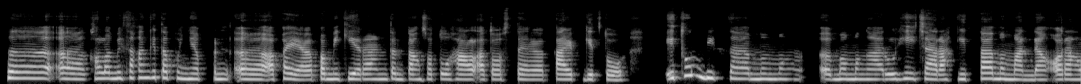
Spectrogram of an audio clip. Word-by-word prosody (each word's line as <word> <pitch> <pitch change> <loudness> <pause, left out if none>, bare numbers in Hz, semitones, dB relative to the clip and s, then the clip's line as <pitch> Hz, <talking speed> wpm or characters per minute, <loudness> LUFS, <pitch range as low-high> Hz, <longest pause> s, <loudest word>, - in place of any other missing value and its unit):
Heeh, 280 -3 +2
kalau 275 +2 0
misalkan 295 +3 0
kita 315 -1 +1
punya 255 -2 +1
pen 245 -1 -1
eee, 235 -1 +2
apa 230 +4 -2
ya, 225 -3 +2
pemikiran 245 0 +1
tentang 235 -2 -2
suatu 240 0 -2
hal 230 -1 +3
atau 230 0 -2
stereotype 225 0 -1
gitu, 220 -3 -2 0.4
itu 300 +9 +1 0.2
bisa 285 -4 0
memeng 245 -1 -2 0.2
eee, 235 - -2
memengaruhi 240 +1 -1
cara 230 -3 +1
kita 245 +3 +2
memandang 225 -3 0
orang 230 0 +1
240 Hz, 140 wpm, -18 LUFS, 230-260 Hz, 0.4 s, hal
